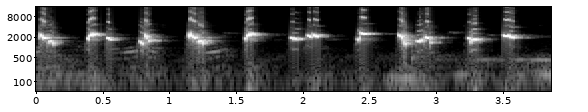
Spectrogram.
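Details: Rapid, ringing song of a sooty-headed bulbul in the wild-style manner that echoes the straw-headed bulbul, used as a master recording to get other bulbuls singing along. Varied slurred whistles rise and fall at uneven intervals, about two per second.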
